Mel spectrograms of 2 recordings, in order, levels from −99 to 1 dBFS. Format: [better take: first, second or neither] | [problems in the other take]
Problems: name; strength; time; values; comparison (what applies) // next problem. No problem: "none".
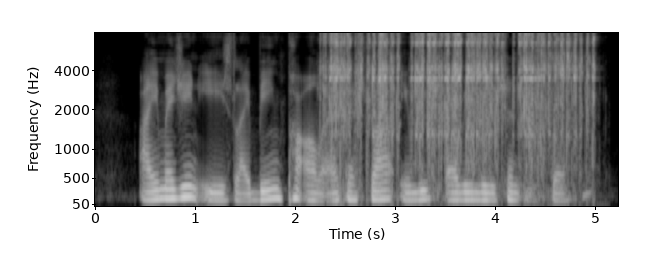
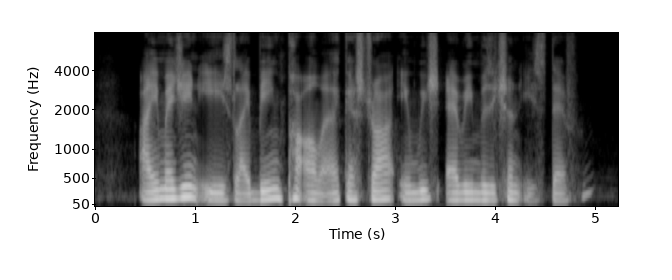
second | background sound (Tools); 3 dB below the speech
